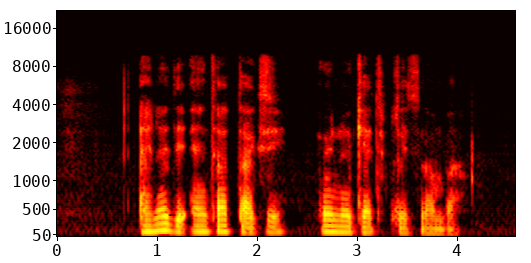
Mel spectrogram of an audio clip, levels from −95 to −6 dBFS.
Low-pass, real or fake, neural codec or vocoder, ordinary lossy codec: 9.9 kHz; fake; autoencoder, 48 kHz, 128 numbers a frame, DAC-VAE, trained on Japanese speech; none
